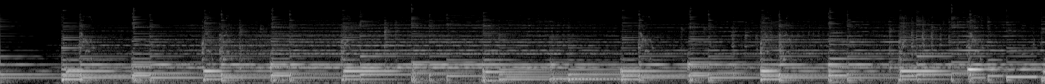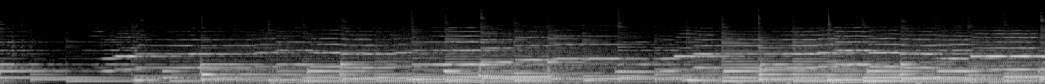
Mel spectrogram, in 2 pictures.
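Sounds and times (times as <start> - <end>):
fiddle: 0.6 - 20.8.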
